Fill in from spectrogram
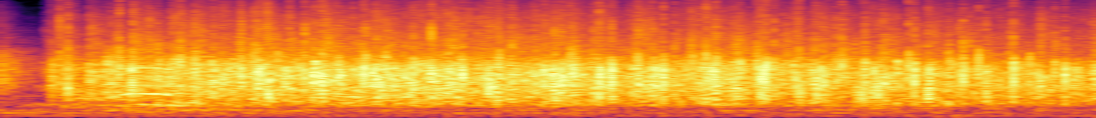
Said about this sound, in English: Now you can clap.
